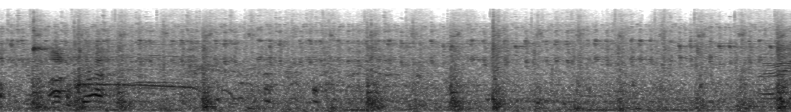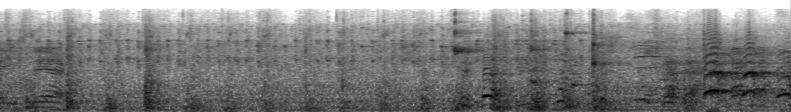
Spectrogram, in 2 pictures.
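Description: Running feet thump quickly on a treadmill belt.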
